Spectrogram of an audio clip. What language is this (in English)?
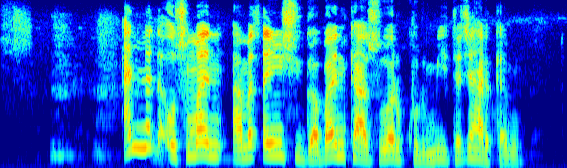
Hausa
